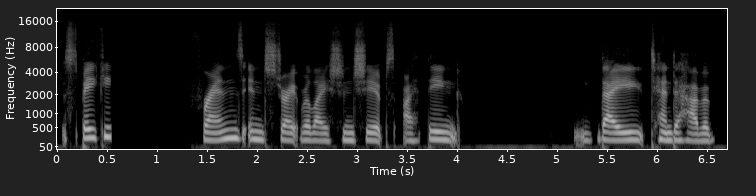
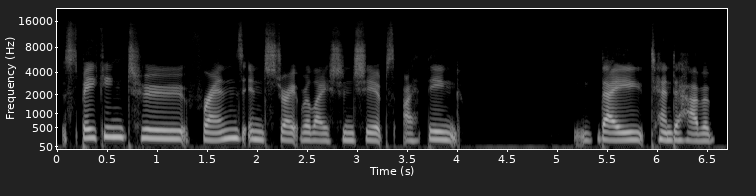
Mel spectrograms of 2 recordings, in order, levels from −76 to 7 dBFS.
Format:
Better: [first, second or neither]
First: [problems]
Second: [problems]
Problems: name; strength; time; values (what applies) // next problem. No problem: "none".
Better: second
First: audio cutting out; at 0.5 s for 1 s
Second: none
